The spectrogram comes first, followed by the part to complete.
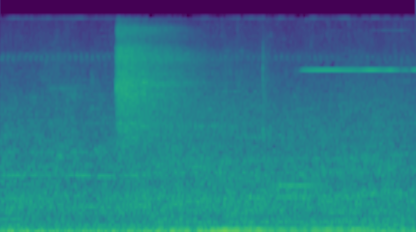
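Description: Low, steady rumble of an idling train locomotive, with a short hiss of released air about a second in and a thin high tone near the end.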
